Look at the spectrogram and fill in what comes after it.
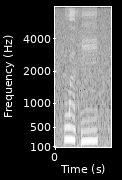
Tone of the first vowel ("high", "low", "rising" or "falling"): falling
